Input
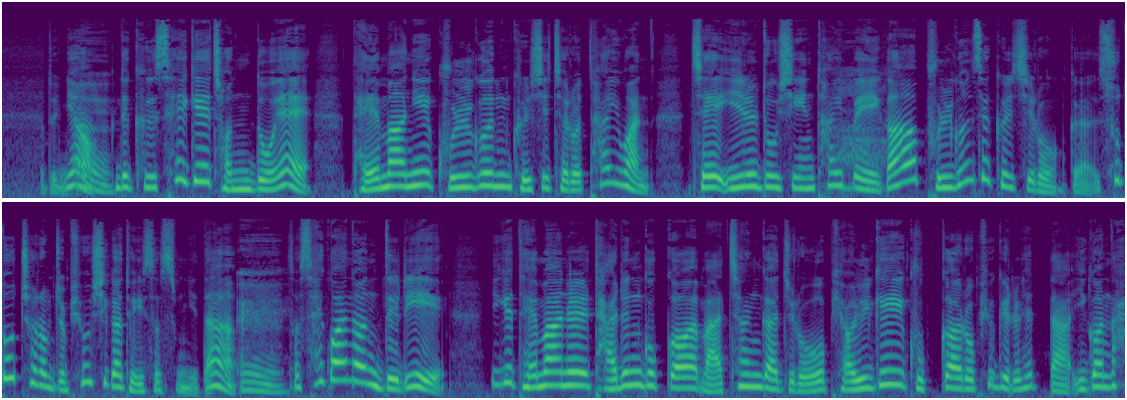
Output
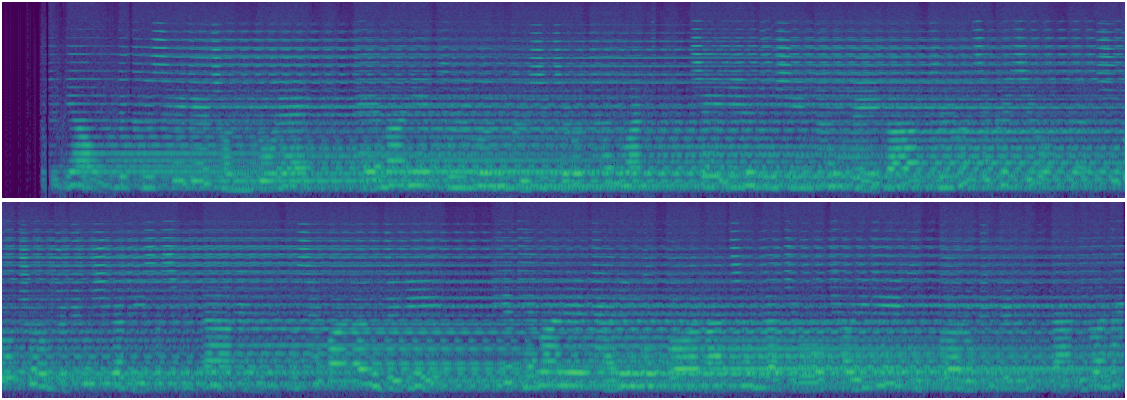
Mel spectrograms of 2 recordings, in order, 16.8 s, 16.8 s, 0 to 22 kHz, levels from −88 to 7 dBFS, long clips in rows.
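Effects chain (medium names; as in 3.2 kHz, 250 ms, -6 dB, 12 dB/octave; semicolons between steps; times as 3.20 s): partials quantised in pitch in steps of 3 st; high-pass 360 Hz 12 dB/octave; comb 3.6 ms, depth 49%; in parallel at 0 dB: peak limiter -18 dBFS, peak gain reduction 11 dB; on the sum: bit crusher 6-bit; vibrato 0.43 Hz 69 cents; on a send: echo with a slow build-up 105 ms, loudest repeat 5, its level -12 dB; on the sum: trim -9 dB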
